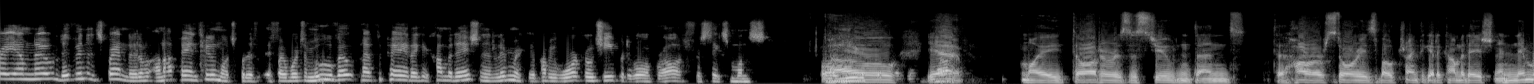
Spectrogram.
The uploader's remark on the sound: Organised a Podcast via Zoom.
